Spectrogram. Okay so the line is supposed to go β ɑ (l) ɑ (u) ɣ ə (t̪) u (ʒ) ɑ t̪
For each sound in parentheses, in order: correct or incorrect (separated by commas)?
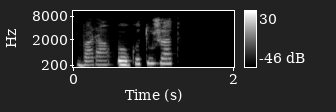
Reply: incorrect, incorrect, correct, correct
